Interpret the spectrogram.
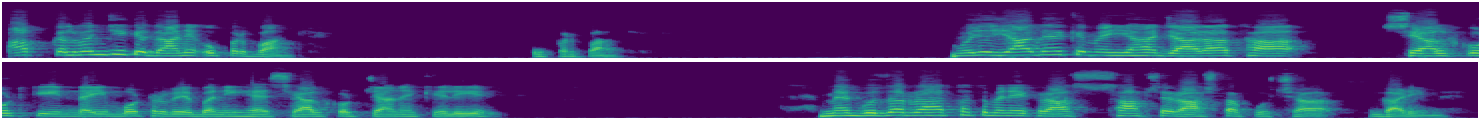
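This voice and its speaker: A man's voice: a little high, lively intonation, normal speed, pauses often, fairly bright tone. A man giving an emphatic talk on folk remedies, repeating phrases for stress. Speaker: host.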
